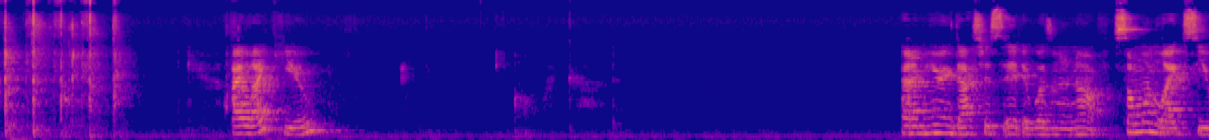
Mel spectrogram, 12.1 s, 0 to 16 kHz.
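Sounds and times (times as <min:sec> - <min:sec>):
faint room hum: 0:00.0 - 0:12.0
person whispering: 0:05.1 - 0:06.3.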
